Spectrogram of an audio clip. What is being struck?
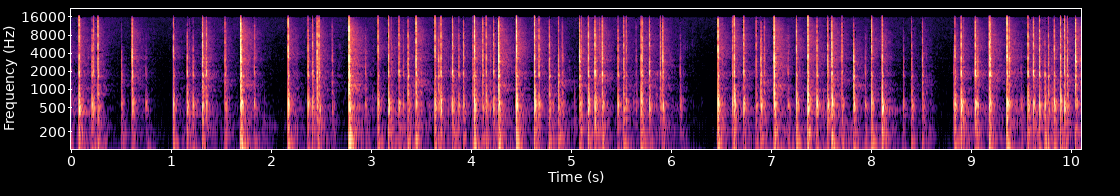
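Clear plastic box.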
